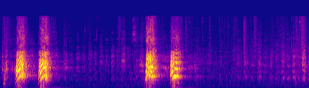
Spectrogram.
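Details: Odin the German Shepherd lets out two pairs of sharp, loud barks, each pair quickly doubled, with a pause between pairs, then faint shuffling and soft breathing noises toward the end.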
